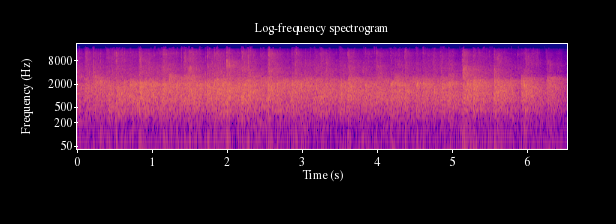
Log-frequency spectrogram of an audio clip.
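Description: Steady applause from a crowd, a dense wash of many hands clapping at an even loudness for several seconds, with no voices rising above it.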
